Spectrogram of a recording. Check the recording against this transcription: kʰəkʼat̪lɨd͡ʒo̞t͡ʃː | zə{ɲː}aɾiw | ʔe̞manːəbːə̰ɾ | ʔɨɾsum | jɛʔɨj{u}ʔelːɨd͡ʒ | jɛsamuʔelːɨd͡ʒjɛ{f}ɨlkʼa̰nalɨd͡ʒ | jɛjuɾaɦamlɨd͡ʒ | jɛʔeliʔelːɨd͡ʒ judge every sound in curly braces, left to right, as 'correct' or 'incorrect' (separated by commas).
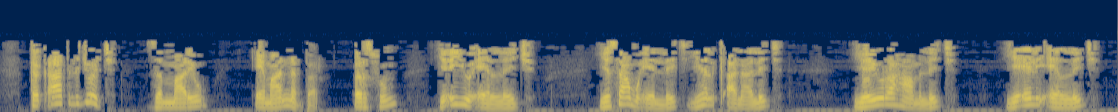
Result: incorrect, correct, incorrect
